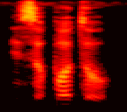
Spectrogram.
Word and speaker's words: zapato: Z Z is pronounced like th in Spain, zapato, and like s in Latin America.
